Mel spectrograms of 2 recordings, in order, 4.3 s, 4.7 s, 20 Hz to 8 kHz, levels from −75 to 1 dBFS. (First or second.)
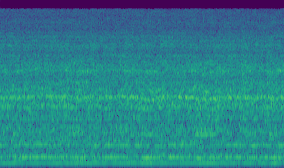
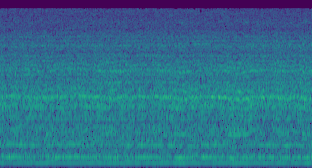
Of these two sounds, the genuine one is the second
